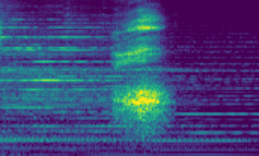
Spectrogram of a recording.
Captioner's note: sighs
